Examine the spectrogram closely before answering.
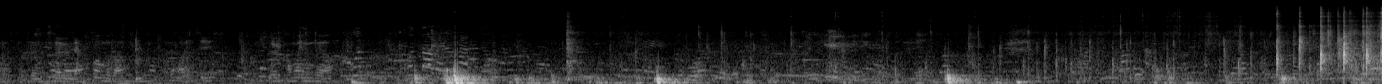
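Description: A woman speaks into a microphone over loudspeakers.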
